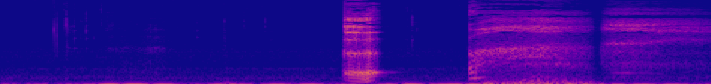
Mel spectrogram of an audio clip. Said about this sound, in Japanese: やっぱり炭酸飲むとしっかりしたゲップが出る気がします。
